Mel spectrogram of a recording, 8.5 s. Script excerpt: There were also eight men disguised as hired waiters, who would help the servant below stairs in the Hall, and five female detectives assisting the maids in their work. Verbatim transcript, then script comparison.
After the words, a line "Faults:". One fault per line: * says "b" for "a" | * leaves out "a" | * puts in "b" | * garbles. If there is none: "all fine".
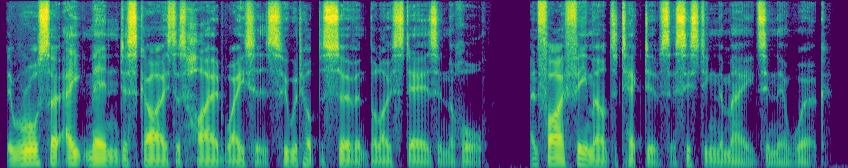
There were also eight men disguised as hired waiters, who would help the servant below stairs in the Hall, and five female detectives assisting the maids in their work.
Faults:
all fine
